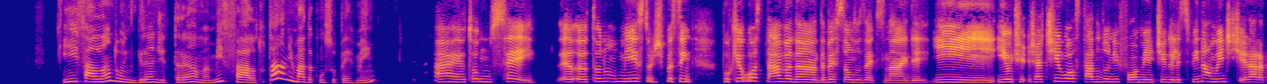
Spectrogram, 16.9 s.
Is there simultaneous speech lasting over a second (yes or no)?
no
